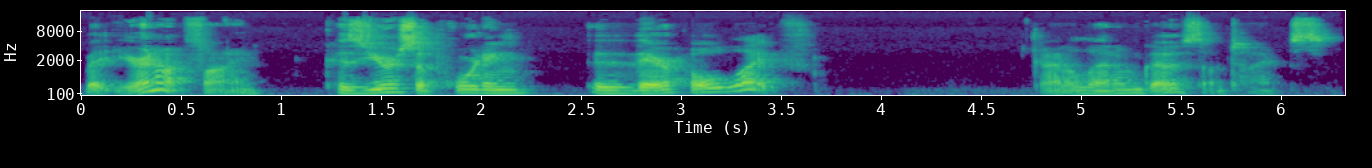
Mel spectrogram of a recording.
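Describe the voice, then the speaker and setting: Woman minister, low and mellow voice, easygoing storyteller's sermon delivery. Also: very animated, measured pace, gravelly. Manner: conversational storytelling, gently instructive.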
